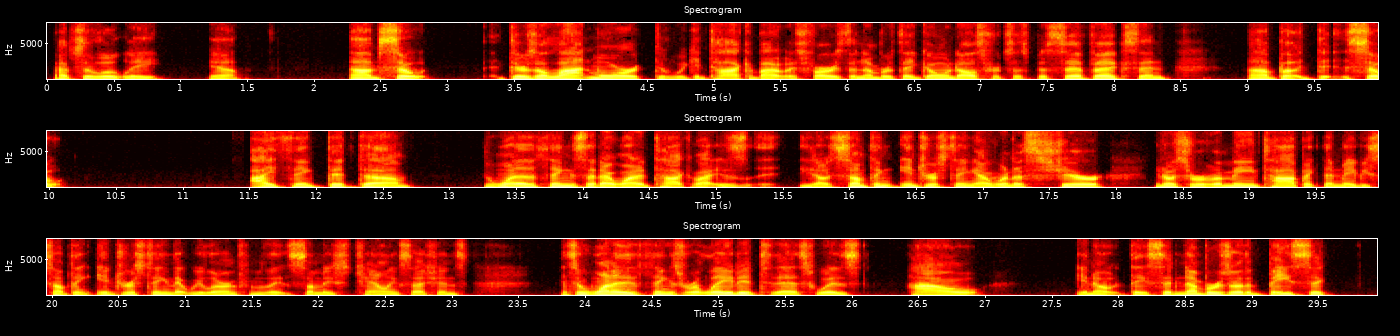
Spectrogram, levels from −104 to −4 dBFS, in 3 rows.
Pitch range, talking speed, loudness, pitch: 95-120 Hz, 190 wpm, -22 LUFS, 110 Hz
